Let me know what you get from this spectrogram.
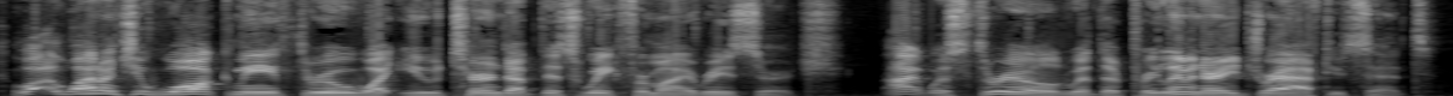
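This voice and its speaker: A man playing a smug older mentor in an audio drama, theatrical and effusive, handing out flattery with condescension and pointed pauses. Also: fairly high pitch, gravelly, no room sound, clean studio sound. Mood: condescending praise. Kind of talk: fiction podcast audio drama acting.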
